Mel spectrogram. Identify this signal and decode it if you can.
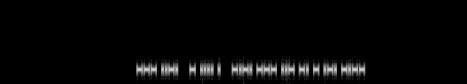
Morse code, heard as a keyed tone, about 68 wpm, 700 Hz. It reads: OF THE COUNTRY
